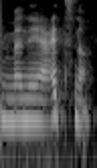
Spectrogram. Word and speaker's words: مناعتنا: I would have to pronounce this t, t مربوطة. That's why we pronounce it here مناعتنا.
